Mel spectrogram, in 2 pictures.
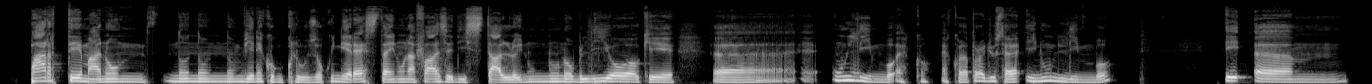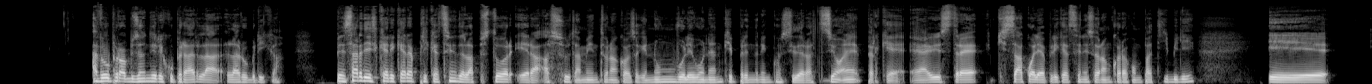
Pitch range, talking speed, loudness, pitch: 110-135 Hz, 145 wpm, -15 LUFS, 120 Hz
